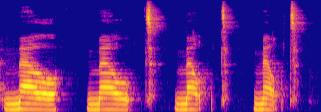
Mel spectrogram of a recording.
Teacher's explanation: we do have to get that dark l in there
